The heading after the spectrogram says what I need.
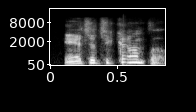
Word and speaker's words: Antetokounmpo: Yeah, Antetokounmpo.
